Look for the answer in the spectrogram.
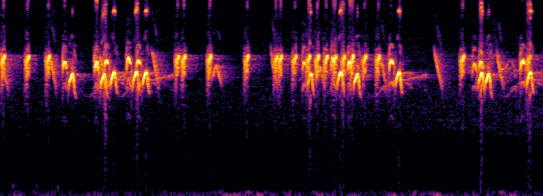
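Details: Lure recording of a fighting sunbird: bright, very high chirps repeated in quick bunches, a few brief gaps between bursts, and no background noise.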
